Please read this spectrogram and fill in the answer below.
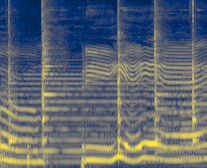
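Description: Carnatic music: a woman's voice singing a wordless, heavily ornamented phrase with wavering gamakas, over sustained harmonium tones and mridangam strokes. The line breaks off briefly about halfway before the next phrase begins.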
